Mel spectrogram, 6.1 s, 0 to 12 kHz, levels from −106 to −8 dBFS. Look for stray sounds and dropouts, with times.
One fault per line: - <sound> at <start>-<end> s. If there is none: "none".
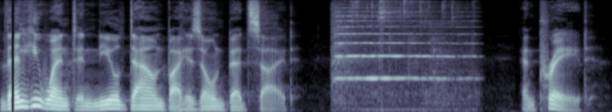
- dropout at 0.1-0.2 s
- squeak at 3.3-4.9 s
